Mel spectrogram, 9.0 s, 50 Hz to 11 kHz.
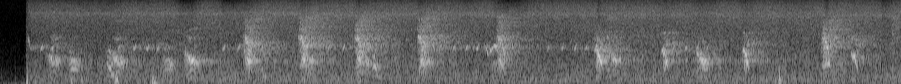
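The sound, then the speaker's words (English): Two or three red colobus monkeys give a rapid, irregular run of sharp hissing chiss calls mixed with nasal nyaw barks, recorded about 30 to 35 meters away in July 1983, over a steady background hiss of forest ambience. “Same thing, a mixture of chiss and nyaw barks from two or three red colobus of the RUL group.”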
